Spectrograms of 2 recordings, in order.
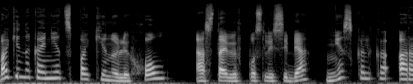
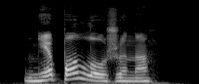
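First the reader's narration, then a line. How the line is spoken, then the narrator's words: Grumbled mutter. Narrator (Russian): буркнул Семён Никитич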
